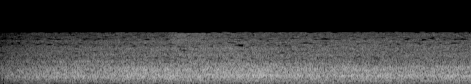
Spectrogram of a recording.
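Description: A subway train roars into a station, a loud, steady rumble and rush of wheels on track that holds evenly for several seconds, with no voices.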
